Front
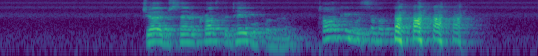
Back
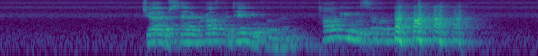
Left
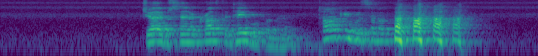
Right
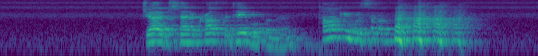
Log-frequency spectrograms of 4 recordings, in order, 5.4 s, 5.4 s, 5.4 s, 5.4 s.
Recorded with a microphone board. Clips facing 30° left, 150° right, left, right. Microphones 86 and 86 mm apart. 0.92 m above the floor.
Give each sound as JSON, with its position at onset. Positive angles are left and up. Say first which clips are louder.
{"t": 1.4, "sound": "a man speaking", "louder": "front 6 dB, even", "azimuth_deg": -5, "distance_m": 1.4}
{"t": 3.9, "sound": "laughter", "louder": "front 5 dB, left 9 dB", "azimuth_deg": 90, "distance_m": 0.6}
